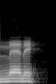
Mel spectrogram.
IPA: e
